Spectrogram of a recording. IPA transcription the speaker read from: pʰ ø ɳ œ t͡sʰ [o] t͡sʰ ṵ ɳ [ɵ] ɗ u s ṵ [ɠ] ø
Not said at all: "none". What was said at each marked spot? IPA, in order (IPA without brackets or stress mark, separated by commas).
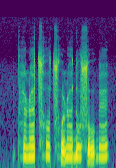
o, ɵ, ɠ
